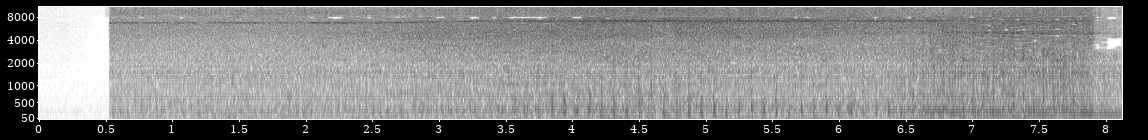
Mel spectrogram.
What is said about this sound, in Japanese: ヘリには慣れたか。 下を見ないようにしてます。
